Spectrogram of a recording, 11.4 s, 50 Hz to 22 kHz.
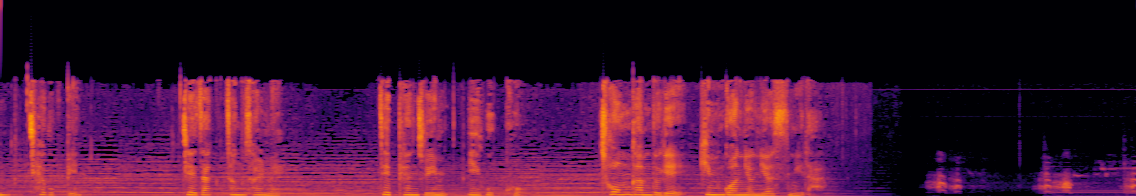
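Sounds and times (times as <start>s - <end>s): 
speech: 0.1s - 1.0s, 1.8s - 3.0s, 3.8s - 5.4s, 6.0s - 8.2s
goose honking: 10.4s - 11.3s.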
